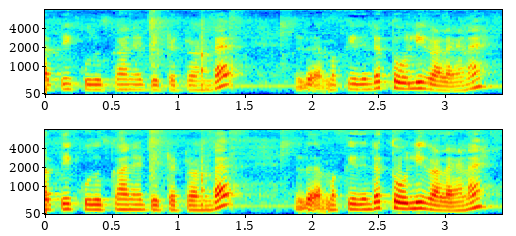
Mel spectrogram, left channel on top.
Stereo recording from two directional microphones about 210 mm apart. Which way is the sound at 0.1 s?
35° right (ahead or behind).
